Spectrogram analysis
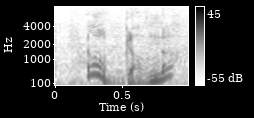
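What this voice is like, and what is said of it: Put-on British accent. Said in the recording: “We try to do British accents, and that's all I know.”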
